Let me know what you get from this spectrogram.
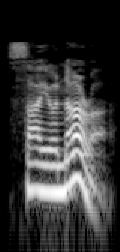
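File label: "sayonara", English, British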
